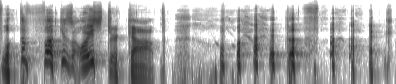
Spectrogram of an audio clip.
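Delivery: soft, slow words broken by laughter; cracking up at the prompt; laughing disbelief. Real, not acted. Baffled by absurd suggestion.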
